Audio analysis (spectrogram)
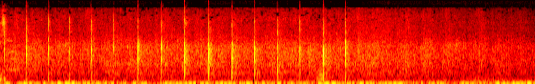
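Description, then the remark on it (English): Audience applause comes as a steady, fairly quick run of sharp, crisp claps over a soft wash of background noise, then the clapping thins out and fades away after a few seconds. “Applaud.”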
